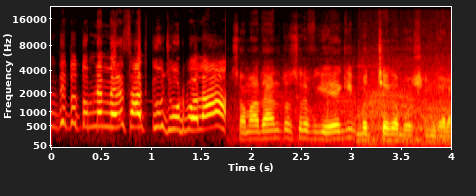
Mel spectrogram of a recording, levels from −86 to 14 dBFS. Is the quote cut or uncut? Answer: cut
